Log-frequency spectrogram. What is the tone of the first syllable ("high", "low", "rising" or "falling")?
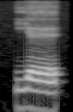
low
